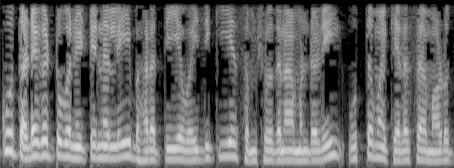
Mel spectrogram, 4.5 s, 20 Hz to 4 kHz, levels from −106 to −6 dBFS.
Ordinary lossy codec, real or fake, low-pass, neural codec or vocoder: none; real; 3.6 kHz; none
